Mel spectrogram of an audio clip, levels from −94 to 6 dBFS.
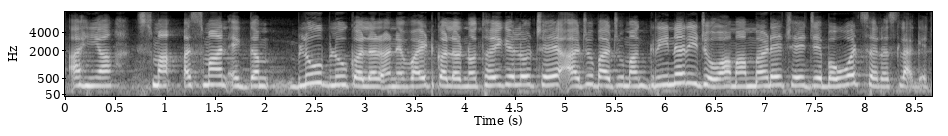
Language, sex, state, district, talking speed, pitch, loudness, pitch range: Gujarati, female, Gujarat, Valsad, 175 wpm, 260 Hz, -11 LUFS, 250-280 Hz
